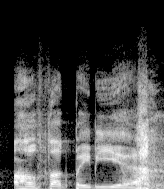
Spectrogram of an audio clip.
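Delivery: sudden put-on American accent. Retelling what someone overheard him saying, the speaker uses an American accent. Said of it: "Mark heard me in an American accent going".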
